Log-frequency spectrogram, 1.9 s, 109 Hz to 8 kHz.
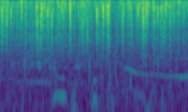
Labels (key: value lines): label: biophony, cascading saw
recorder: SoundTrap 600 or HydroMoth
